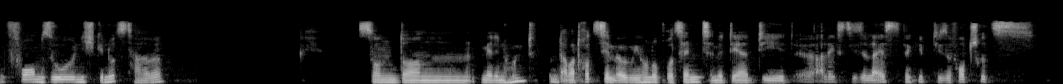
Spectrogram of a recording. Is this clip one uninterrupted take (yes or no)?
no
